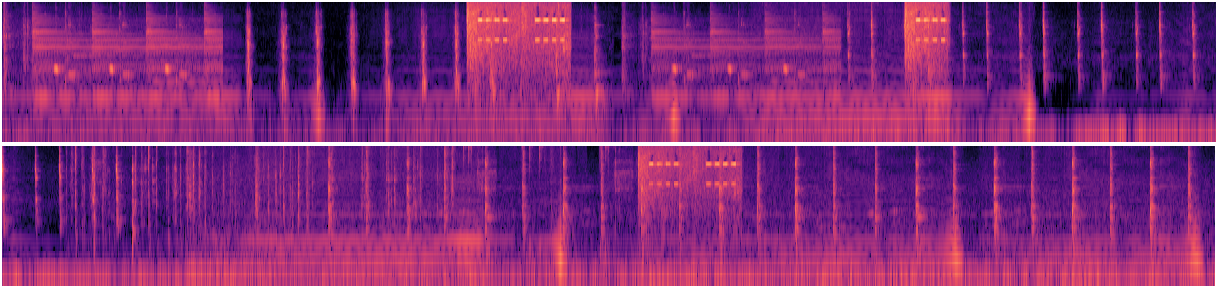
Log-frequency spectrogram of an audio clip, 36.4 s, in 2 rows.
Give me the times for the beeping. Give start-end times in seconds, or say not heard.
7.0-8.6, 13.5-14.2, 27.8-29.4.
